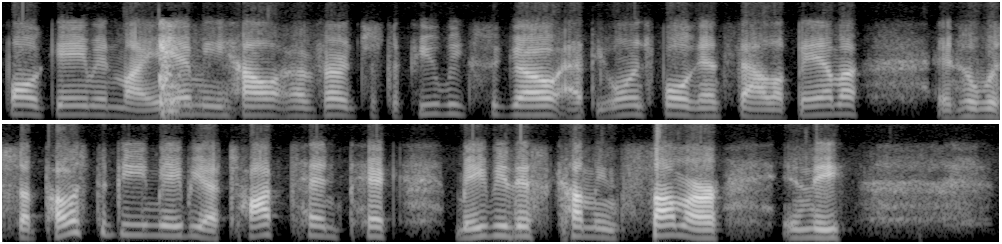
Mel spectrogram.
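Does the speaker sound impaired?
No.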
